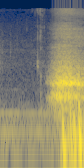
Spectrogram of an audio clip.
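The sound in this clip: A single deep breath is drawn in sharply. After a quiet start, the breathy inhale swells and fills the second half of the moment.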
